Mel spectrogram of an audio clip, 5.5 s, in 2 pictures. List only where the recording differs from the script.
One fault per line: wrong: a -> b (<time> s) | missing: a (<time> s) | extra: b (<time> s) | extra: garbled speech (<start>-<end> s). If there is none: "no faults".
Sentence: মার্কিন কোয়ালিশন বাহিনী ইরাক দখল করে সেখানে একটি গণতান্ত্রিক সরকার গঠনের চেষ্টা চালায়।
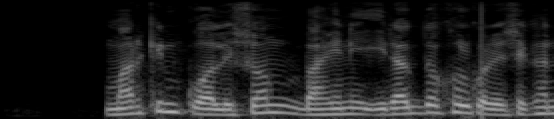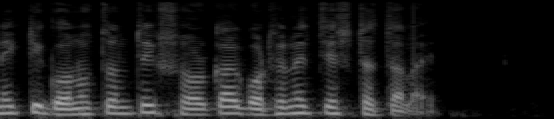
no faults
